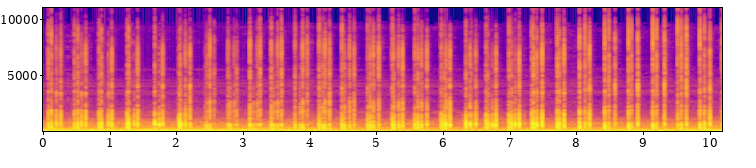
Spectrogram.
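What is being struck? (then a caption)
Hard plastic first aid kit case. Long painted nails tap the top edge and face of a small, hollow, cream hard-plastic Johnson & Johnson first aid kit case held upright. A steady stream of quick, dry, hollow clicks with a mid-range knock around 600 Hz plays over a constant low rumble. Each tap dies away almost instantly.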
